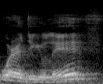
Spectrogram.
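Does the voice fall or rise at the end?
rises. The voice rises at the end. The speaker calls it wrong. "E não"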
